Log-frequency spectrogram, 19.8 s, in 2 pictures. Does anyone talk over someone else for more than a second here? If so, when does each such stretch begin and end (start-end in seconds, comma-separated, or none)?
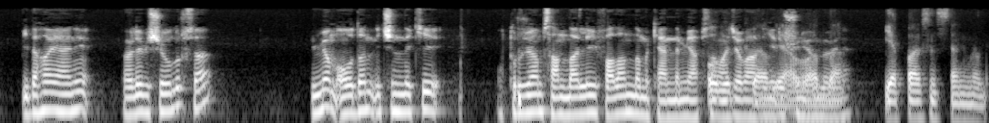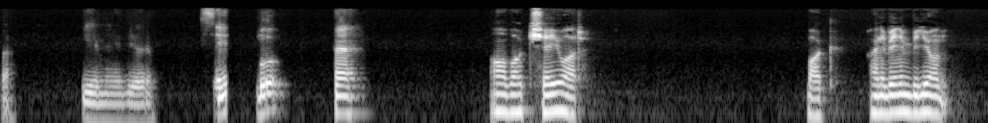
7.1-8.5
